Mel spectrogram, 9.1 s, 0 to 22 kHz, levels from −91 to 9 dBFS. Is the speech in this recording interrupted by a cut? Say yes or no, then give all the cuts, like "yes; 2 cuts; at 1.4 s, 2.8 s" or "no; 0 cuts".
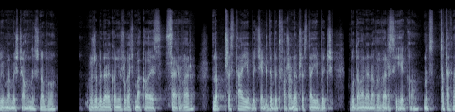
no; 0 cuts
